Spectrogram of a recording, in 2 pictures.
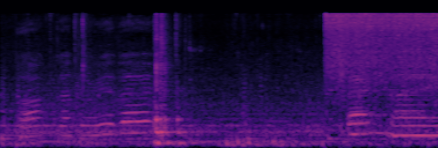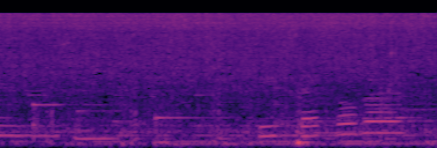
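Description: Melodic background music. About three seconds in, a kitchen tap starts running with a steady hiss of water onto button mushrooms in a plastic salad-spinner basket.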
